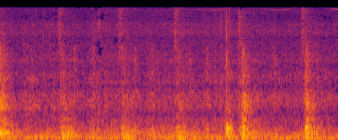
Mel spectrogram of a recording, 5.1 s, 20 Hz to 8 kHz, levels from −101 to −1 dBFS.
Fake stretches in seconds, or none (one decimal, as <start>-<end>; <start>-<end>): 1.6-3.5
